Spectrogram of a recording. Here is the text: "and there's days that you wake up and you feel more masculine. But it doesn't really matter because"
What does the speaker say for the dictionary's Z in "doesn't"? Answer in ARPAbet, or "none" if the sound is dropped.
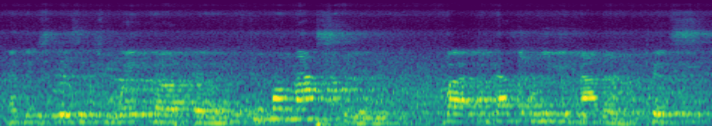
Z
